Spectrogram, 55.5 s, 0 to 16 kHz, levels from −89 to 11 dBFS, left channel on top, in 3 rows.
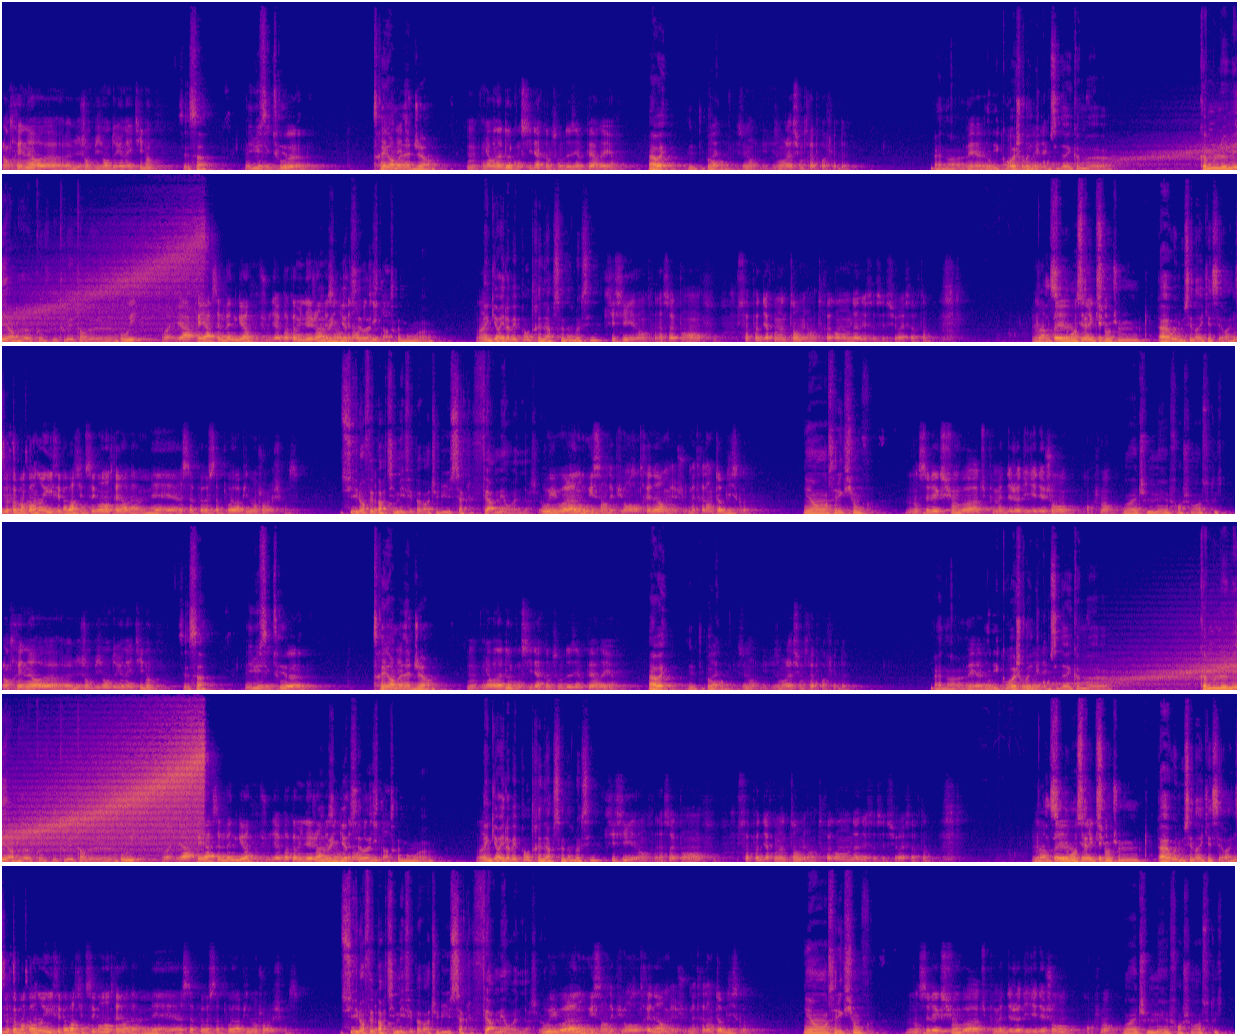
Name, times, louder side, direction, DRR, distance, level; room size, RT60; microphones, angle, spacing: voice 1, 0.0-2.3 3.6-4.6 5.6-6.0 7.0-9.3 10.6-10.8 11.1-12.7 14.4-15.7 20.3-20.6 20.9-24.2 25.6-25.8 27.7-29.2 29.5-32.9 34.0-35.1 37.0-41.2 45.1-48.3 50.6-53.7, equal, 45° left, 1.5 m, -26 dB
voice 2, 2.7-3.1 3.6-4.4 5.6-6.5 9.7-10.0 10.3-10.7 13.9-16.7 18.0-20.3 23.2-25.0 25.7-27.5 34.1-37.1 42.1-45.2 49.1-50.0 50.9-51.0 53.9-55.3, right 1 dB, 10° right, 0.5 m, -25 dB
sound 1, 14.3-21.6, right 11 dB, 75° right, 0.8 m, -34 dB
29.5 x 11.5 x 2.8 m
head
